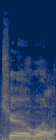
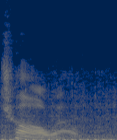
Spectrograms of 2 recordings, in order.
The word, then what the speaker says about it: Cherwell: I was told that it's Cherwell outside of Oxford, that's the way it's spelled, but in Oxford it's Charwell.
